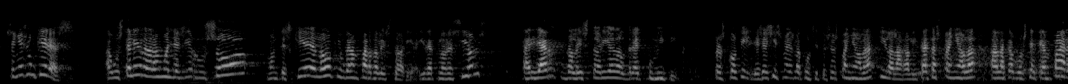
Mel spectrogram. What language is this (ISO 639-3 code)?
cat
